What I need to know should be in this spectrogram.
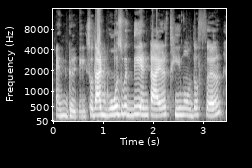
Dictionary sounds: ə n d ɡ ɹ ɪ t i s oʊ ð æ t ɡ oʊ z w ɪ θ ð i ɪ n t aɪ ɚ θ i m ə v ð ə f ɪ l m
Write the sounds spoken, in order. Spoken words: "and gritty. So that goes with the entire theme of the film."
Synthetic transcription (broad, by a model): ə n d ɡ ɪ t i s oʊ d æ t ɡ oʊ z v ɪ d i ɪ n t aɪ ɚ t i m ə v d ə f ɪ l m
